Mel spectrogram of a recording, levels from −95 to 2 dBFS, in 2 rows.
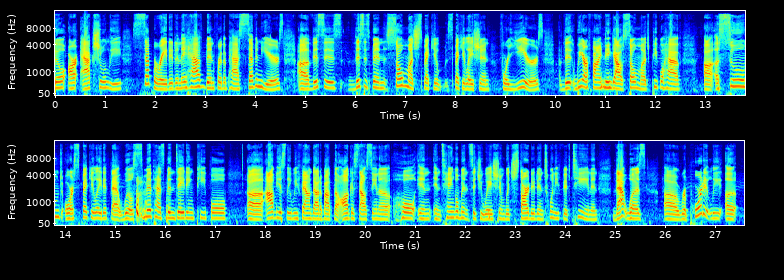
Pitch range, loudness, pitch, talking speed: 185-230 Hz, -18 LUFS, 205 Hz, 145 wpm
